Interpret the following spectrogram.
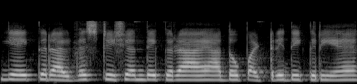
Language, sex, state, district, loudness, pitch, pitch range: Hindi, female, Bihar, Darbhanga, -22 LUFS, 215 Hz, 210-220 Hz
